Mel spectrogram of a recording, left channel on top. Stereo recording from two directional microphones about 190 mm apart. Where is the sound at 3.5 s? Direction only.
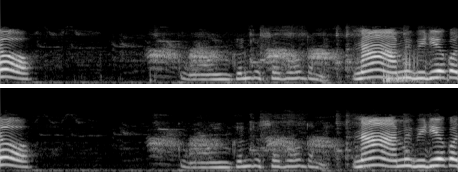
20° right (ahead or behind).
